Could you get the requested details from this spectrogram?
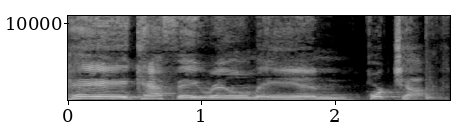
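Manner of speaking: play-acted loud, high shout. Retelling how someone went live and shouted out names: imitating someone shouting. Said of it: "he shouted out, he goes".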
